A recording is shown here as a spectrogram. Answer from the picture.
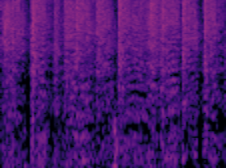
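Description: Faint steady hiss with rapid crackling clicks, with no speech over it.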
